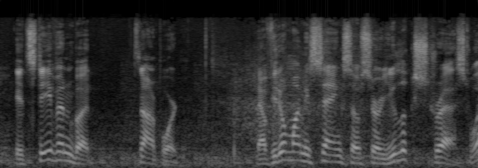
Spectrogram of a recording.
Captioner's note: none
